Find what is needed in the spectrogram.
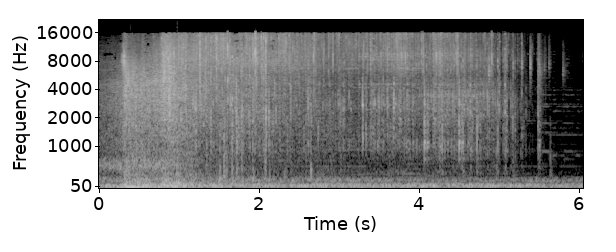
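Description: Logo-intro sound effect: a sudden deep boom followed by a long low rumble with crackling, fading out near the end.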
